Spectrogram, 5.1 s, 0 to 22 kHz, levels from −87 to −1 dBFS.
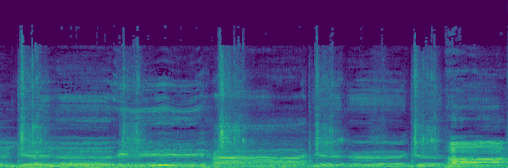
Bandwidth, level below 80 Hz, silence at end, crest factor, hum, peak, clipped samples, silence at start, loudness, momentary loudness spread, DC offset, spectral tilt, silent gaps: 19 kHz; -58 dBFS; 0 s; 16 dB; none; -6 dBFS; under 0.1%; 0 s; -21 LUFS; 7 LU; under 0.1%; -4.5 dB/octave; none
